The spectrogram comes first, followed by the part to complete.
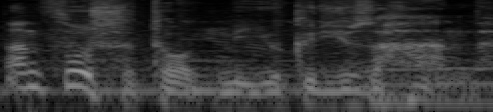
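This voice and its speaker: Deep-voiced, animated mercenary captain. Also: male voice, brisk, music in the background. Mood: assured. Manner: assured, direct. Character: confident heroic male mercenary ship captain. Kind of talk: video game dialogue acting.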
